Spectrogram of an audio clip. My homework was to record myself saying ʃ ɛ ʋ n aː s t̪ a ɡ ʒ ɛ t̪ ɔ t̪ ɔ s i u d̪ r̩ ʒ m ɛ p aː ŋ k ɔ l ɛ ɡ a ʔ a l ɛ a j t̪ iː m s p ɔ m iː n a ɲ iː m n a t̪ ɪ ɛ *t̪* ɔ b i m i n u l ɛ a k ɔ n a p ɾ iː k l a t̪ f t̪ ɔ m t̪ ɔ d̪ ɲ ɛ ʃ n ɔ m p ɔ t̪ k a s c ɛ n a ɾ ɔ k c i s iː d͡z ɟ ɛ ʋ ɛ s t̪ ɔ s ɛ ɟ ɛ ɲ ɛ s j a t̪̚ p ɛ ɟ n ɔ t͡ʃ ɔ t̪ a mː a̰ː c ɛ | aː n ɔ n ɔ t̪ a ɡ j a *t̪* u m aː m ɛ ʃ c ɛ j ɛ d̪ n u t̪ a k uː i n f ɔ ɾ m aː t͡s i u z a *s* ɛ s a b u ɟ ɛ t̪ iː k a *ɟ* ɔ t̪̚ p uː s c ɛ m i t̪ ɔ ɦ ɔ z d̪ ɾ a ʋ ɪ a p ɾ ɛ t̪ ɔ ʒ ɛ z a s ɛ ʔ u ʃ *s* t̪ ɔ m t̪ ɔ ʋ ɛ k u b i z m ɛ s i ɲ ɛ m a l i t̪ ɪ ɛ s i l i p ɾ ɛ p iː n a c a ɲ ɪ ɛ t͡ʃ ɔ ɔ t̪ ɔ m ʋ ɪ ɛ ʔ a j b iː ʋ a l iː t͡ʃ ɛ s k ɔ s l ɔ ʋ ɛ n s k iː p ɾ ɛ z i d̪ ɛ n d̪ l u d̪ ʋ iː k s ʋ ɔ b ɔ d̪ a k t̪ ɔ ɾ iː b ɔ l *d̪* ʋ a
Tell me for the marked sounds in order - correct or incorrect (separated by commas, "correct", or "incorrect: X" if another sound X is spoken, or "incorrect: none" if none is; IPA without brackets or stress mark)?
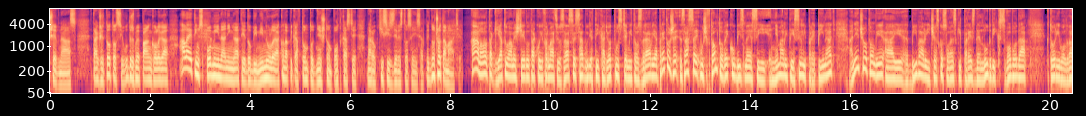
incorrect: d̪, correct, correct, correct, incorrect: f, correct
